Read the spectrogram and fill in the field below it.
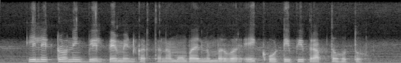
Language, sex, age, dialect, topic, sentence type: Marathi, female, 31-35, Northern Konkan, banking, statement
